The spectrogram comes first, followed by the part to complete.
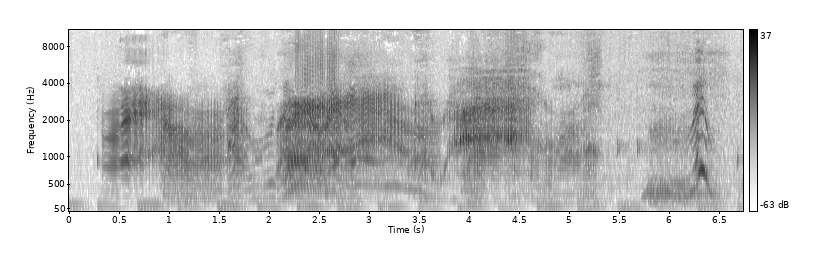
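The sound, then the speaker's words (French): Several children make exaggerated, raspy pirate-style grunts and growls in rough bursts, loud, over a steady thumping background beat, ending with a rising strained vocal squeal. “On va tous lui parler en grognement de pirate, tiens.”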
